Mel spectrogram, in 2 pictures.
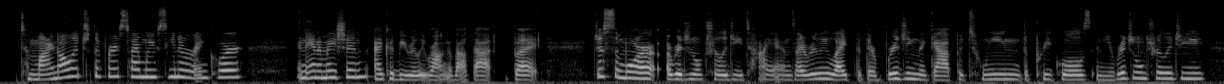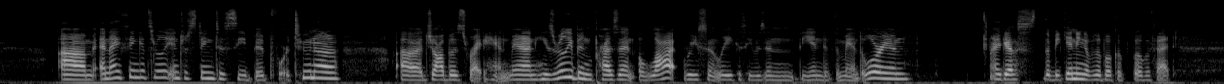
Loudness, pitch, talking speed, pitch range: -30 LUFS, 235 Hz, 205 wpm, 220-285 Hz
